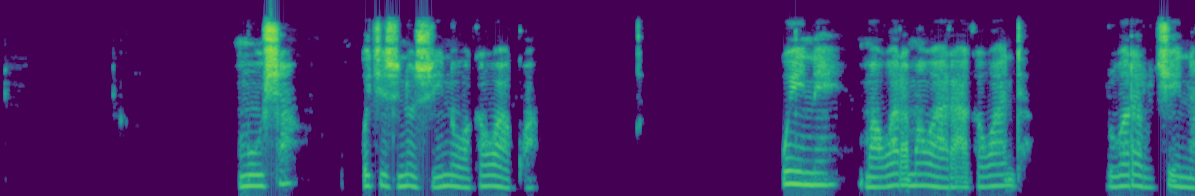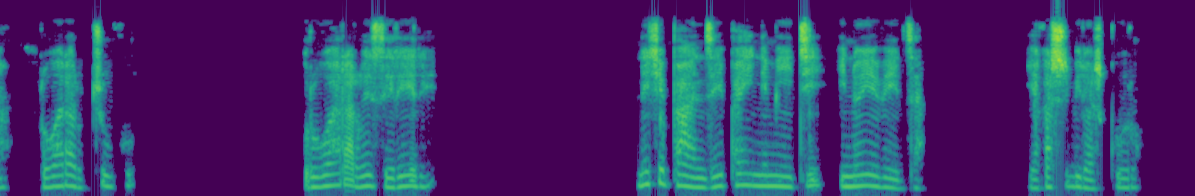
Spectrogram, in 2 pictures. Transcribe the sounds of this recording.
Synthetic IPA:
muʃa | wet͡ʃiʐino̞ʐino̞wakawaːkwa | uine̞ | mawaɾamawaɾaːkawanda | ruwaɾarut͡ʃe̞na | ruwaɾarut͡ʂuku | ruwaɾʔa̰rwe̞ze̞ɾe̞re | ne̞t͡ʃe̞panze̞paine̞mitiːno̞je̞ʋe̞d͡za | jakaʂiɓirwaʐi̥kuːɾu

